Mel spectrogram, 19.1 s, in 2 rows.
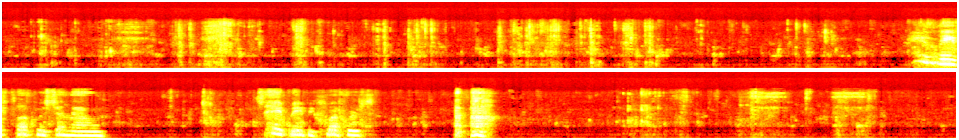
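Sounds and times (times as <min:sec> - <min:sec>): faint crunchy chewing: 0:00.0 - 0:08.9, 0:10.8 - 0:12.1, 0:14.7 - 0:19.0
wet mouth clicks: 0:15.7 - 0:18.3.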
